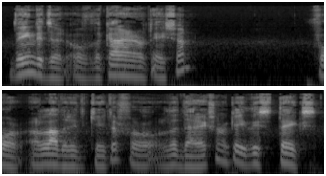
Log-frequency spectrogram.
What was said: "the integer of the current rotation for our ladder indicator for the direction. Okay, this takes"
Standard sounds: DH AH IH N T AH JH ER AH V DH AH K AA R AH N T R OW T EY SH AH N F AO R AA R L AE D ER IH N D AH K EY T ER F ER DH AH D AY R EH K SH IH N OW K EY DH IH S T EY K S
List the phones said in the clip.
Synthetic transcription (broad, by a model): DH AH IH N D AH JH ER AH V DH AH K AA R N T R OW T EY SH AH N F AO R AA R L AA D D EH D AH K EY T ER F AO DH AH D AY R EH K SH IH N OW K EY DH IH S T EY K S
